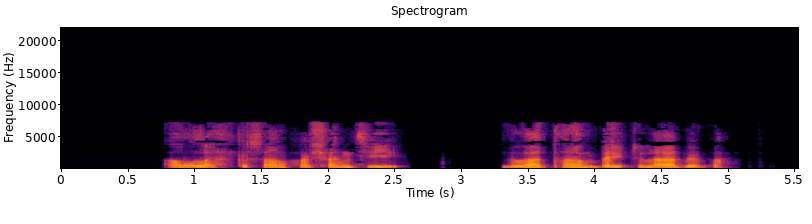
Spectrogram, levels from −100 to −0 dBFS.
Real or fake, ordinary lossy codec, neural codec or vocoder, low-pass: fake; MP3, 32 kbps; codec, 16 kHz in and 24 kHz out, 0.6 kbps, FireRedTTS-2 codec; 7.2 kHz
